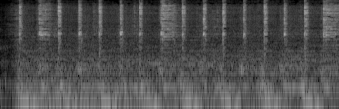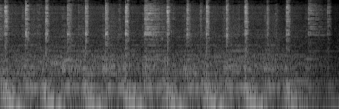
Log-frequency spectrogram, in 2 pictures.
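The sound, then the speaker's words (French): Large metal scissors clack rapidly and rhythmically, a steady run of sharp, bright clicks, fairly loud, as a country-market vendor of a traditional nougat-like candy made with rice or other cereals snaps his shears, over a faint market murmur. “Ce bruit vif de cliquetis de ciseaux provient d'un vendeur de yachts que l'on trouve dans tous les marchés de campagne.”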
